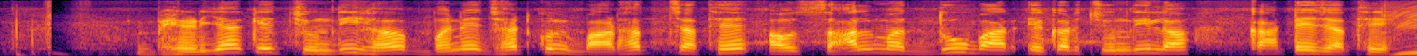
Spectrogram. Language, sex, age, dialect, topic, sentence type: Chhattisgarhi, male, 18-24, Eastern, agriculture, statement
